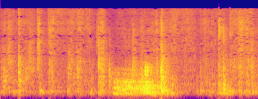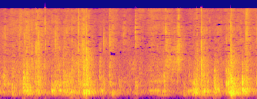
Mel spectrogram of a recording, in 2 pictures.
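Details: Seven-week-old Kooikerhondje puppies in a litter indoors; one pup gives a drawn-out whining whimper near the two-second mark, surrounded by constant pattering of small feet and light knocks.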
